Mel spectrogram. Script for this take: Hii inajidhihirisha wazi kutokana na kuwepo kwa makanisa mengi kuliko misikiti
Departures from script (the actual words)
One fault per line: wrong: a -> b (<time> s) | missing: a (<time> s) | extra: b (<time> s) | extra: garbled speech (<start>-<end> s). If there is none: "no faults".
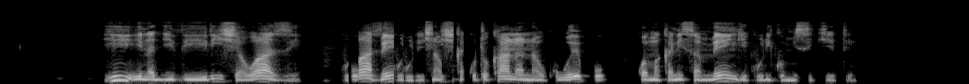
extra: garbled speech (3.4-4.6 s)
